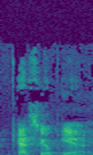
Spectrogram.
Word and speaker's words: Cassiopeia: Cassiopeia, yeah.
